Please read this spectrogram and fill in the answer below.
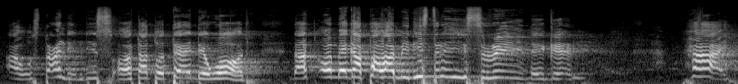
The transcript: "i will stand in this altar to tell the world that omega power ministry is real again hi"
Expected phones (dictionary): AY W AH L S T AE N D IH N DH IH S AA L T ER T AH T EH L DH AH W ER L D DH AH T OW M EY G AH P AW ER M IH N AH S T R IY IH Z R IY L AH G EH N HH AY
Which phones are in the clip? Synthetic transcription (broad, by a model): AY W AH L S T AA N D IH N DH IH S AA T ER T AH T EH L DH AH W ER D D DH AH T OW M EY G AH P AW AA M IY N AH S T R IY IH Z R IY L AH G EH N HH AY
